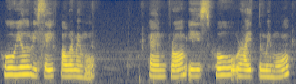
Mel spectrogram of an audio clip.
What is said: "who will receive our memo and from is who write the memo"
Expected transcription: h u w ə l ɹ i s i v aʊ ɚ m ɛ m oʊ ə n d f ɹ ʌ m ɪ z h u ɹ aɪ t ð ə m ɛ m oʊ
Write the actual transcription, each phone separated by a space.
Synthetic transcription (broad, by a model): h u w ə l ɹ i s i v aʊ ɚ m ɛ m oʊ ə n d f ɹ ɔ m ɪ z h u ɹ aɪ t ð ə m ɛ m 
